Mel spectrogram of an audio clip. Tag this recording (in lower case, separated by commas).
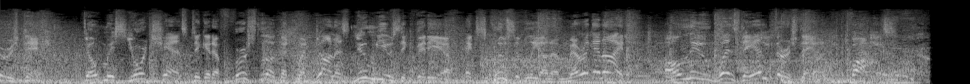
music, speech, exciting music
